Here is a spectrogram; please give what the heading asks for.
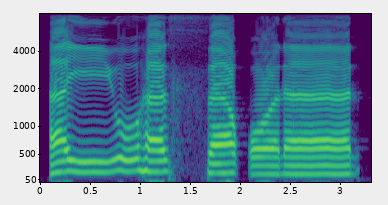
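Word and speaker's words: الثقلان: Dan hati-hati dalam melafalkan huruf sa. Jangan sampai kita membacanya dengan huruf sin. Nah, sering terjadi kesalahan, banyak di antara kita membaca huruf sa dan sin dibaca sama padahal dia berbeda.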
